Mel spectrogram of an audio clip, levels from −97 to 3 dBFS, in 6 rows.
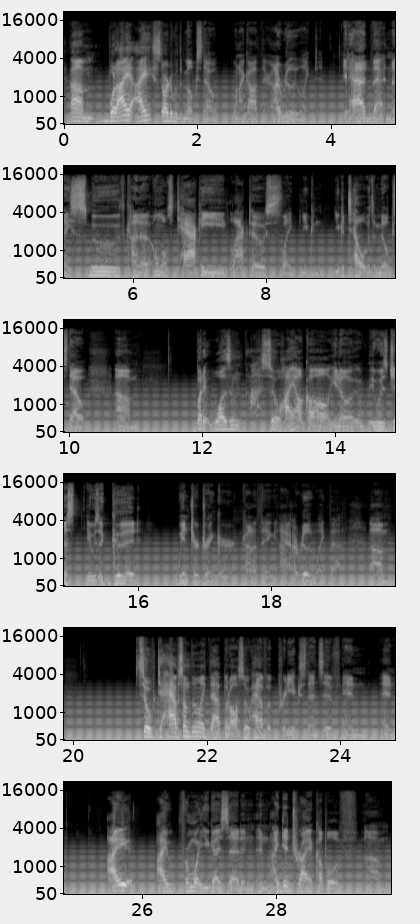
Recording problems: electrical hum; noticeable; throughout; 60 Hz, 10 dB below the speech

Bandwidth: 15 kHz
